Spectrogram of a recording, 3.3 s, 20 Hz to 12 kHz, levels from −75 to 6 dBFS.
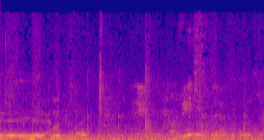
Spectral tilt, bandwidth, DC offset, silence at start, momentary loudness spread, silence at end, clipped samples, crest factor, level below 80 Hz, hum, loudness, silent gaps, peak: -6 dB/octave; 11.5 kHz; under 0.1%; 0 s; 8 LU; 0 s; under 0.1%; 16 dB; -56 dBFS; none; -25 LUFS; none; -8 dBFS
